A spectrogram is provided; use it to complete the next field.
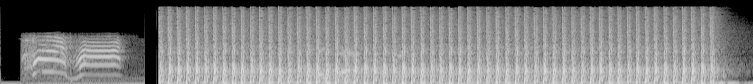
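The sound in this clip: Machine-gun fire erupts in a long, rapid, unbroken burst of loud gunshots after a brief spoken voice, the shots hammering in a fast, steady rhythm for several seconds before cutting off.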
